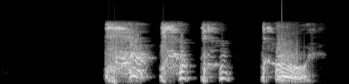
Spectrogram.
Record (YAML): cough_length: 3.5 s
cough_amplitude: 32768
cough_signal_mean_std_ratio: 0.58
survey_phase: alpha (2021-03-01 to 2021-08-12)
age: 45-64
gender: Male
wearing_mask: 'No'
symptom_cough_any: true
symptom_onset: 2 days
smoker_status: Never smoked
respiratory_condition_asthma: false
respiratory_condition_other: false
recruitment_source: Test and Trace
submission_delay: 2 days
covid_test_result: Positive
covid_test_method: RT-qPCR
covid_ct_value: 16.3
covid_ct_gene: ORF1ab gene
covid_ct_mean: 16.8
covid_viral_load: 3000000 copies/ml
covid_viral_load_category: High viral load (>1M copies/ml)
